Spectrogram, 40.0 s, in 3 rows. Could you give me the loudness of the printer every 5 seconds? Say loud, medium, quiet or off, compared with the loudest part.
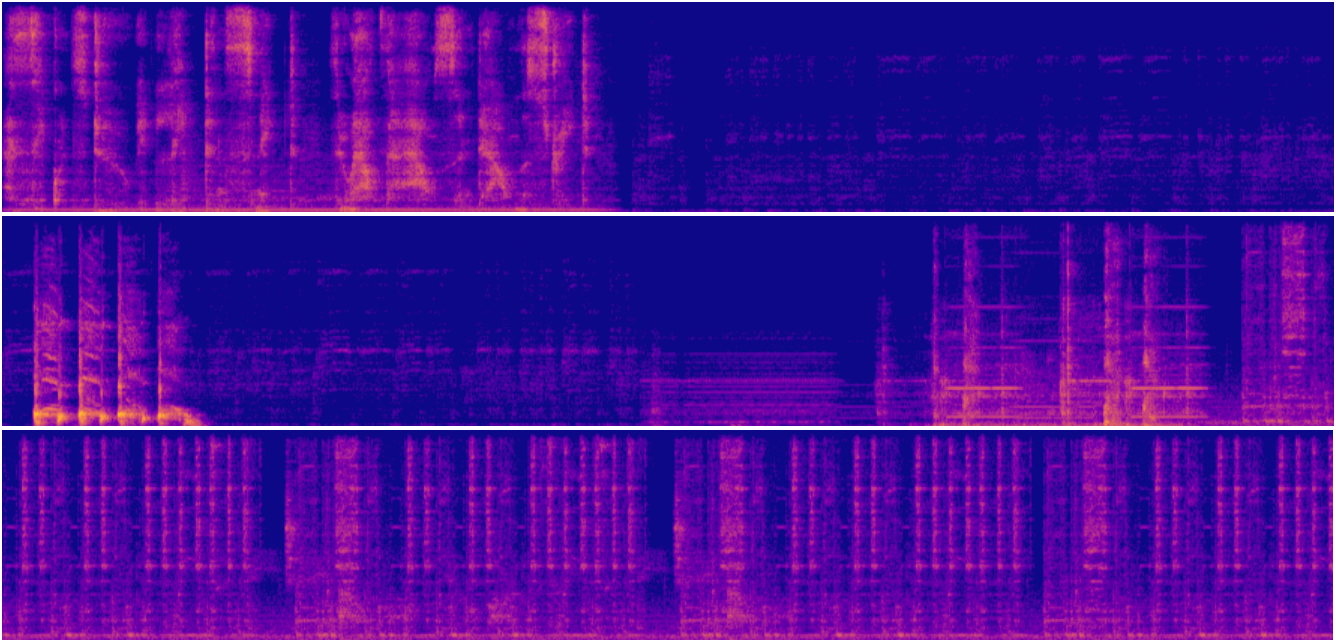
quiet, quiet, quiet, quiet, loud, loud, loud, loud.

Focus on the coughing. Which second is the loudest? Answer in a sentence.
The volume of the coughing peaks at 14 seconds.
